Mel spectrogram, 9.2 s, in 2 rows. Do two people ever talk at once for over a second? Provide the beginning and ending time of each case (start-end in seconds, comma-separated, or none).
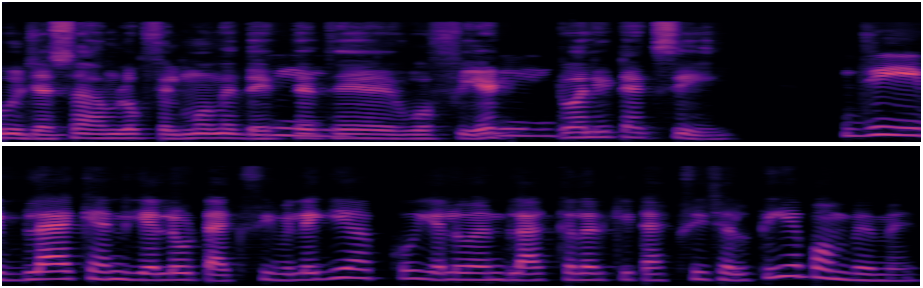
none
